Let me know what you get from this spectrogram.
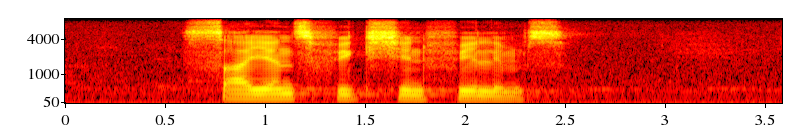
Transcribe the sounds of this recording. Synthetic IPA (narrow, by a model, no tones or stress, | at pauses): sajãnsfikʃɔnfilms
